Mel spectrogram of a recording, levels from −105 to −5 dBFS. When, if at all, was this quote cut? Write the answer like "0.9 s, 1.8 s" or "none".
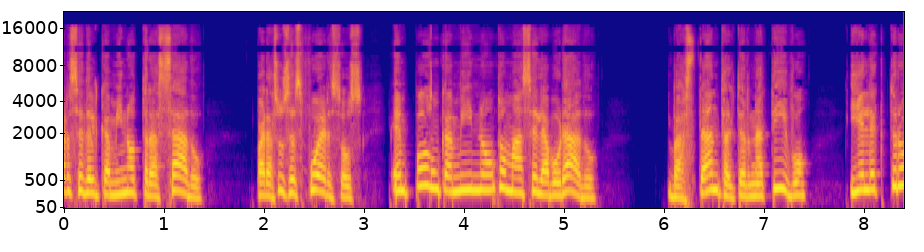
2.1 s, 3.7 s, 4.3 s, 6.6 s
